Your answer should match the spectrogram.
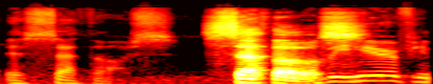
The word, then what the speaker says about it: Sethos: fit sethos okay that's how you say it sethos so we're free to EXP I mean I'm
